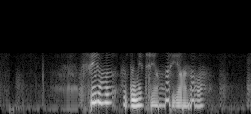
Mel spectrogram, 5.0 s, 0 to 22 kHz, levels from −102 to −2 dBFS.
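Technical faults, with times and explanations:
Throughout, Codec 2 vocoder: speech is rebuilt from sine waves using pitch, voicing, energy and spectral envelope only, sounding robotic and buzzy, nothing above 3.8 kHz, consistent with its 3.2 kbit/s mode.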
